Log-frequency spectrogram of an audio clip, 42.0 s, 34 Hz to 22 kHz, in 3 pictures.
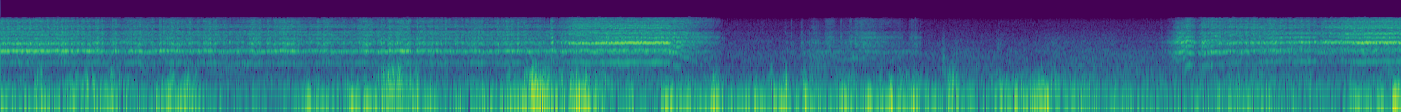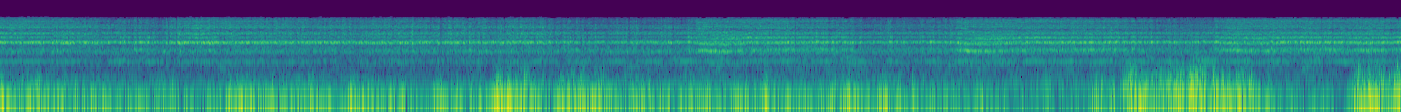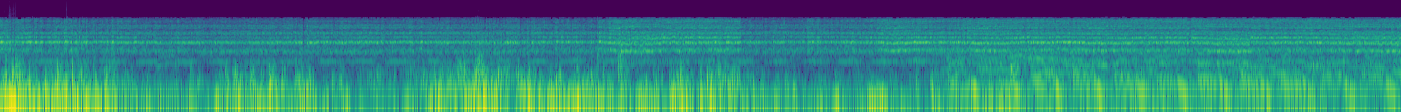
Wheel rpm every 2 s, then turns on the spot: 150, 150, 150, 60, 20, 20, 150, 160, 170, 170, 170, 160, 170, 170, 170, 170, 170, 170, 170, 160, 170.
none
